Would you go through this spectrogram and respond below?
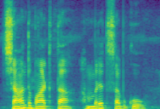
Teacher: चंद्रबिंदु का जो उच्चारण है वो उसका उच्चारण नाक और मुंह के द्वारा किया जाता है, होता है। ये ध्वनियाँ अनुनासिक ध्वनियाँ कहलाती हैं, ठीक है।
